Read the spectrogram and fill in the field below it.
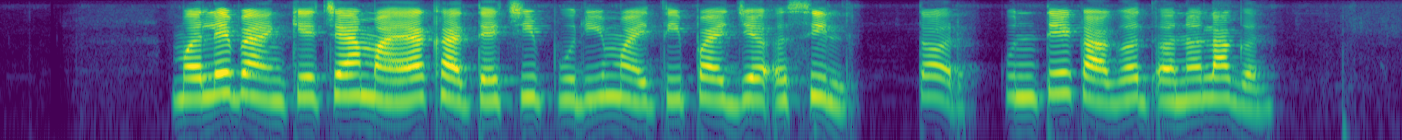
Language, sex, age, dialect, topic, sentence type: Marathi, female, 18-24, Varhadi, banking, question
